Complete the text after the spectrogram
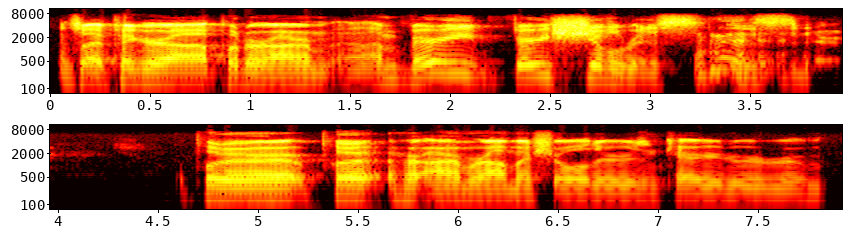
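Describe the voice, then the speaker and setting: A young man co-hosting a podcast, spinning a long story with a lively, swooping voice. He swears freely and laughs often as he talks. The recording sounds dull and lo-fi. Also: mid-range voice, quick pace, hardly any pauses, clean tone. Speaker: podcast co-host. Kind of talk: casual storytelling chat.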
